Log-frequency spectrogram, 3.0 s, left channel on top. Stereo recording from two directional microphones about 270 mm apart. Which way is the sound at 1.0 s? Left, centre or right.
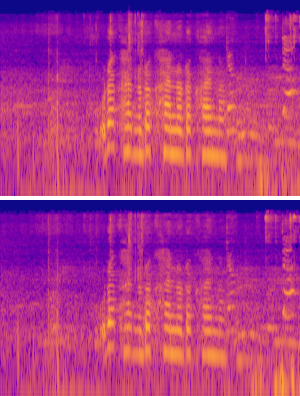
Centre.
